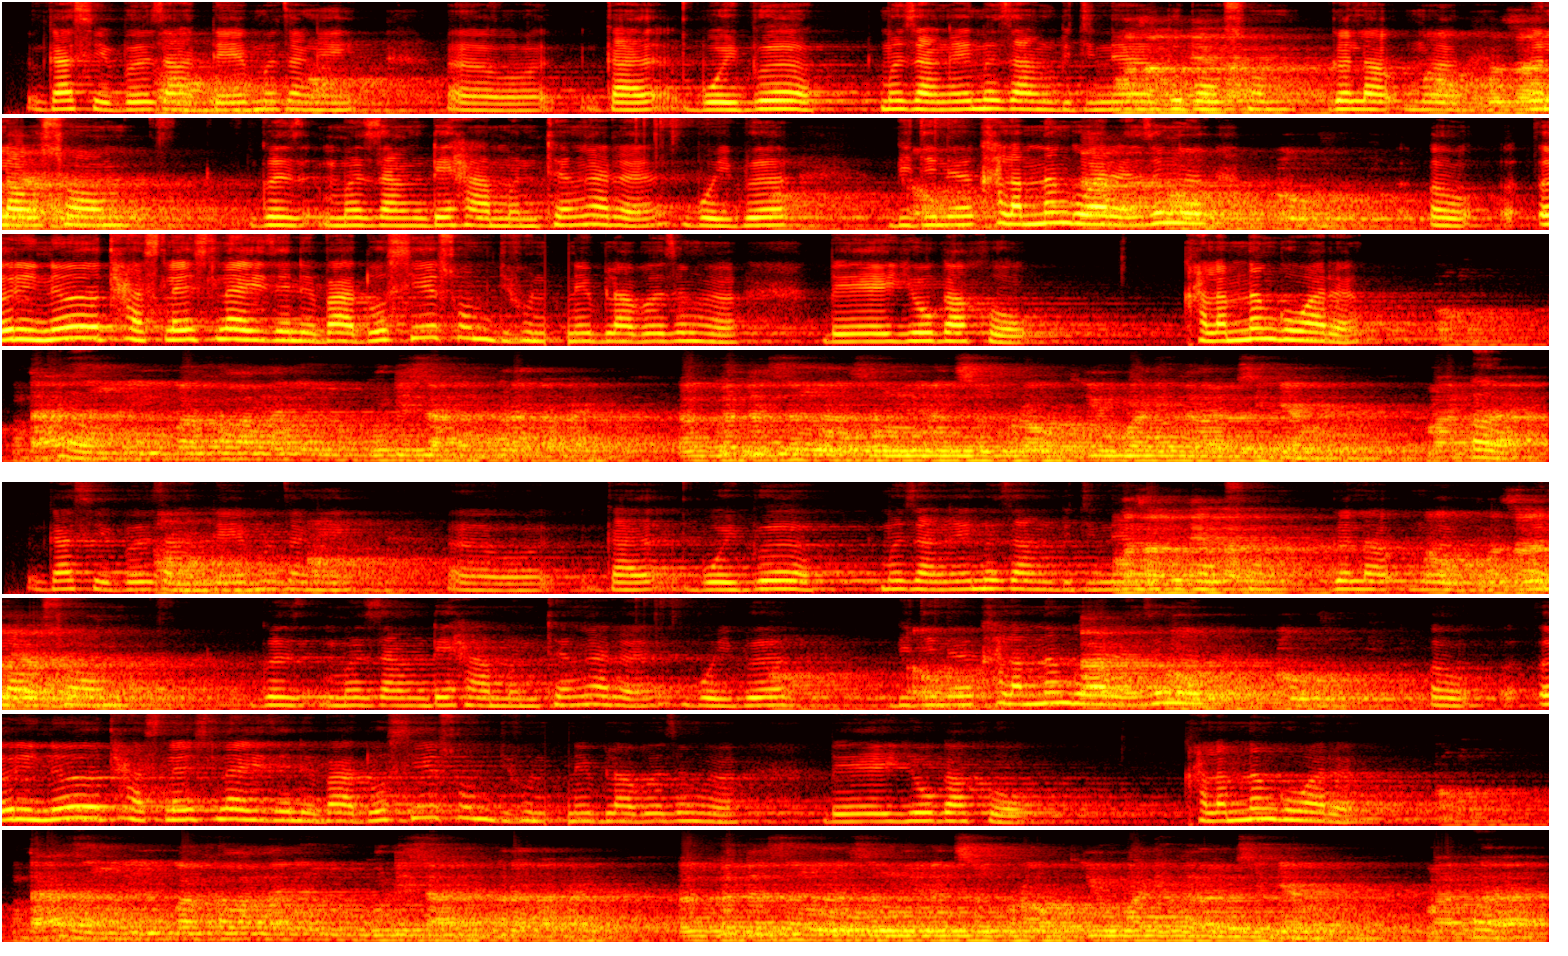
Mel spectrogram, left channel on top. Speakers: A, on the left; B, on the right.
A: गासैबो
B: औ
A: जाहाथे
B: औ
A: मोजाङै
B: औ
A: ओ गा बयबो मोजाङै मोजा मोजां बिदिनो
B: मोजां
A: गोबाव
B: देहा
A: सम गोला मो
B: औ मोजां
A: गोलाव
B: देहा मोनथों
A: सम गोज मोज देहा मोनथों आरो बयबो
B: औ
A: बिदिनो
B: औ
A: खालामनांगौ
B: दा
A: आरो जोङो
B: औ औ
A: औ ओरैनो थास्लाय स्लाय स्लाय जेनेबा दसे सम दिहुननानैब्लाबो जोङो बे यगाखौ खालामनांगौ आरो।
B: औ दा जोङो
A: औ
B: योगा खालामनायनि गुदि जाहोनफोरा जाबाय ओ गोदो जोङो जोंनि ओनसोलफोराव यगानि गोनांथि गैयामोन। मानोना
A: औ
